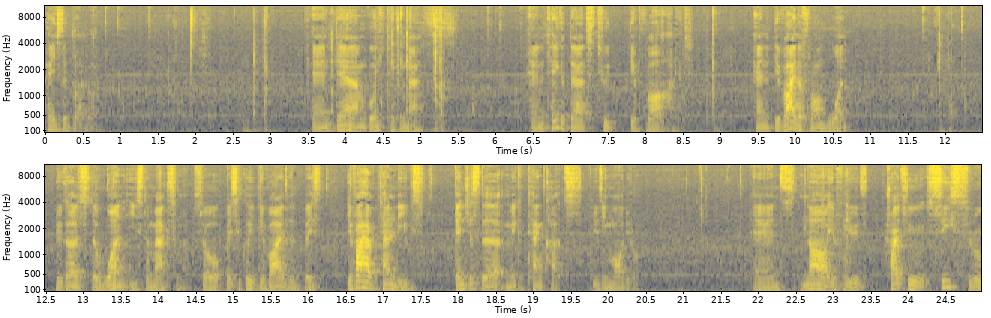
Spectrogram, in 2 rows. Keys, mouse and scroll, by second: 1.5-2.8 drag, 2.8 ctrl+a, 6.4 click, 6.7-8.6 drag, 8.6-11.6 ctrl+middle drag, 11.8 click, 12.8-15.0 drag, 15.0 middle click, 15.4 click, 16.1 click, 18.4-19.5 drag, 19.5-21.6 middle drag, 21.6 click, 22.4 click, 22.8 g.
